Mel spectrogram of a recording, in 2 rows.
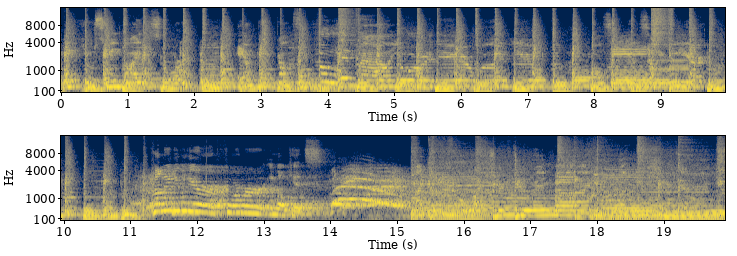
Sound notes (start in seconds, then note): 13.8 crowd yells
